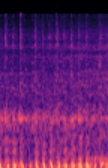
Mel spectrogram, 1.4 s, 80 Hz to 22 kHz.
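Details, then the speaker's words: Honda XRM 125 after CNC bore, modified piston and ported head, air cleaner fitted: regular thumping exhaust pulses about six a second, evenly spaced, no tick or knock; very quiet healthy idle. "So, ayan. Okay na. All goods na. Napakatahimik na makina."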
